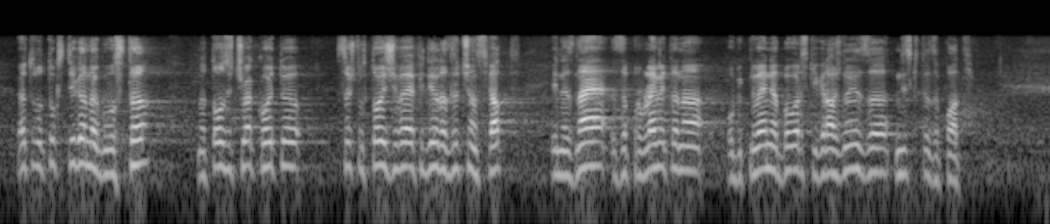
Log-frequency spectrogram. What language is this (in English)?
Bulgarian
